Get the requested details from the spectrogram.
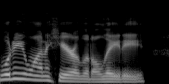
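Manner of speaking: put-on creepy tone of voice. Retelling how a killer talked to a woman: imitating a creepy way of talking. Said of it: "the way he was talking to her".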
